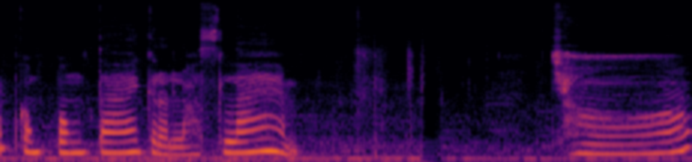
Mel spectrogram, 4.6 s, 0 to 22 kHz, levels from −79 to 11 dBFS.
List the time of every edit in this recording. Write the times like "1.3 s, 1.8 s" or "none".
3.0 s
